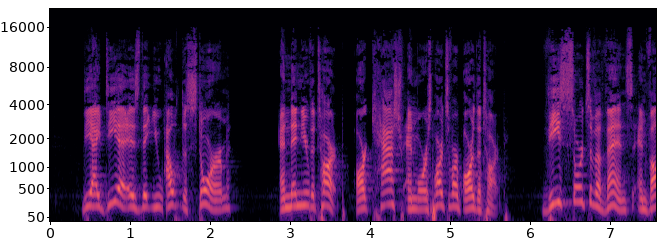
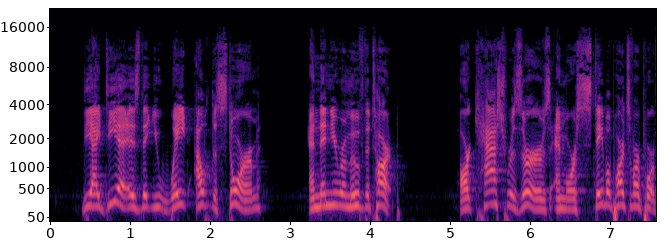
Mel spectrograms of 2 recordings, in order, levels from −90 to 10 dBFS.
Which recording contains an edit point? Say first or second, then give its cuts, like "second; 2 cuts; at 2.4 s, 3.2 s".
first; 6 cuts; at 1.4 s, 3.2 s, 3.7 s, 4.4 s, 4.7 s, 5.1 s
